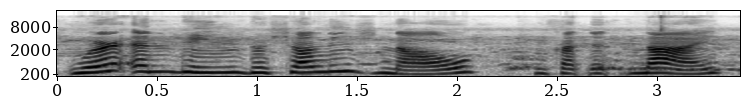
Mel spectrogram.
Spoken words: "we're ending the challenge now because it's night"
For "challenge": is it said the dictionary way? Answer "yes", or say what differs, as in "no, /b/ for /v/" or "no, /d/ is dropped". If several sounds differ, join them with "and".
no, /ʃ/ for /tʃ/ and /n/ is dropped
